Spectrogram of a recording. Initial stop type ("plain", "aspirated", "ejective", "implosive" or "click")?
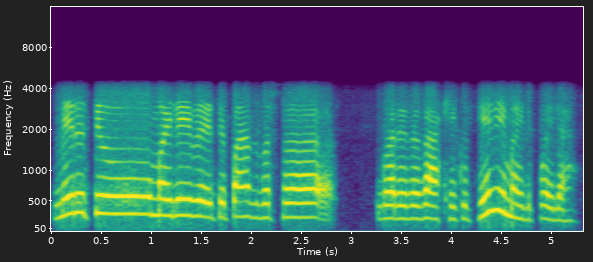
plain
